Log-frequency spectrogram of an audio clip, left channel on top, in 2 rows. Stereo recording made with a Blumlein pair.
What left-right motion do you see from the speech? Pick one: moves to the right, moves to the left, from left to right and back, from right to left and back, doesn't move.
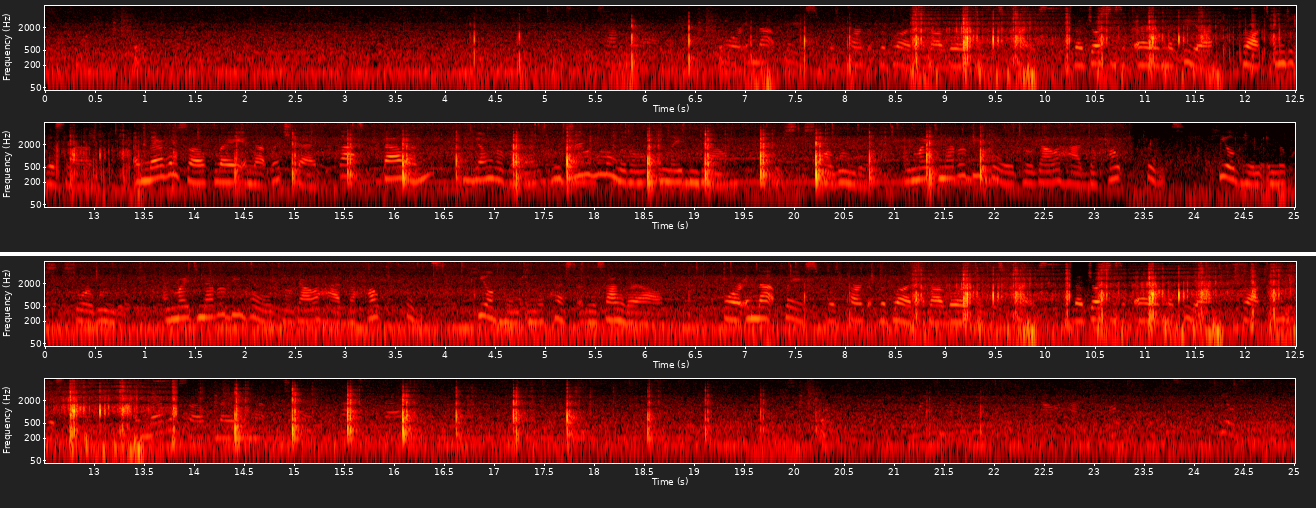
moves to the left.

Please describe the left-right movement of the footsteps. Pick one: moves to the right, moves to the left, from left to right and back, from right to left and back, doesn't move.
from left to right and back.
